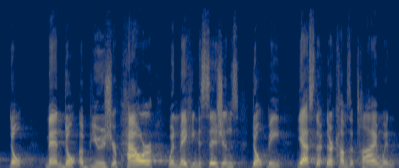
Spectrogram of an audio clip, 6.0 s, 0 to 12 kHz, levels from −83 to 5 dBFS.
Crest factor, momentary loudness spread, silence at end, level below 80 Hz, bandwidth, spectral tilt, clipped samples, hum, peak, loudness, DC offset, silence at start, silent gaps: 22 dB; 13 LU; 0.05 s; -64 dBFS; 11 kHz; -3.5 dB/octave; under 0.1%; 60 Hz at -65 dBFS; -6 dBFS; -28 LUFS; under 0.1%; 0.15 s; none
